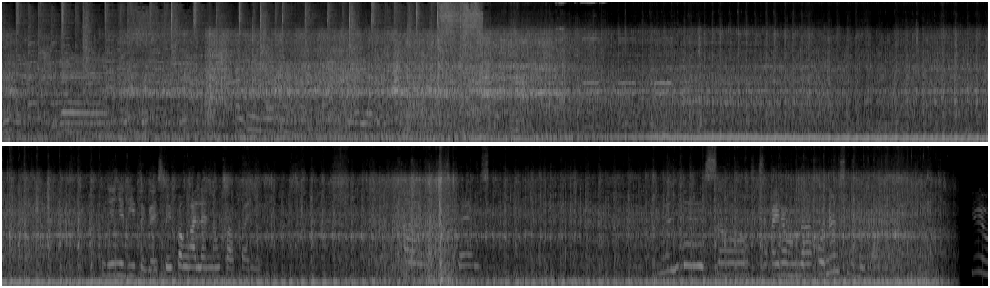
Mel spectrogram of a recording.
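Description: Yamaha snowmobile engine running steadily, growing louder about ten seconds in as the sled moves off over the snow, with one sharp knock about two-thirds of the way through.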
